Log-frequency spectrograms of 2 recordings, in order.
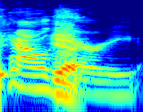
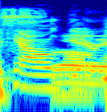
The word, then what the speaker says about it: Calgary: to be calgary it's calgary i say calgary if you're i'm not free if you're from calgary you don't really pronounce the second a if you're if like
